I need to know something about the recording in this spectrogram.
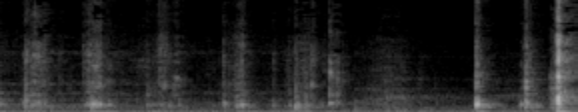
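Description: Light, scattered clicks and taps of the hard plastic back housing of an AcuRite Atlas touchscreen display being handled, with a sharper click near the end.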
